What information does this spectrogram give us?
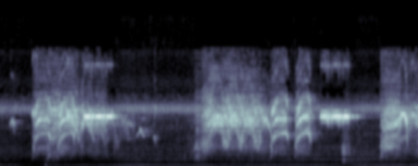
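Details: Blue-crowned hanging parrot calling to lure other birds: dense bursts of shrill, chattering high notes in three groups, separated by brief pauses, over a low background hum.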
